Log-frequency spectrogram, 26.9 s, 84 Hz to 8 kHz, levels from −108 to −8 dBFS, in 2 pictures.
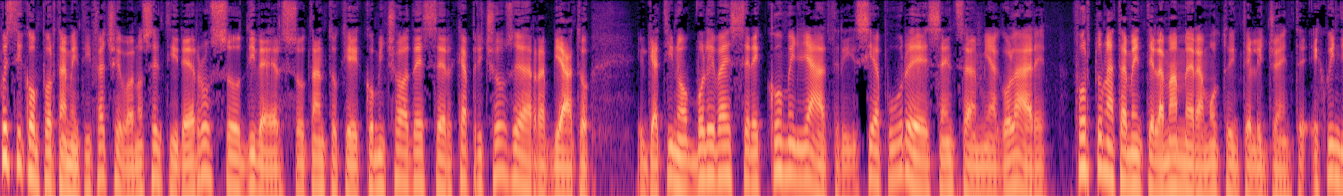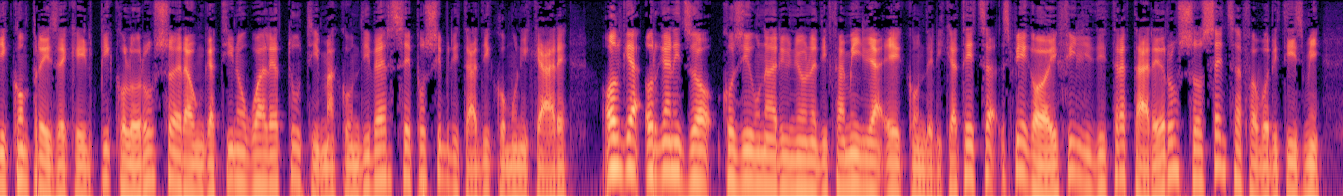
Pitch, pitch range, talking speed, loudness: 105 Hz, 90-125 Hz, 150 wpm, -27 LUFS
